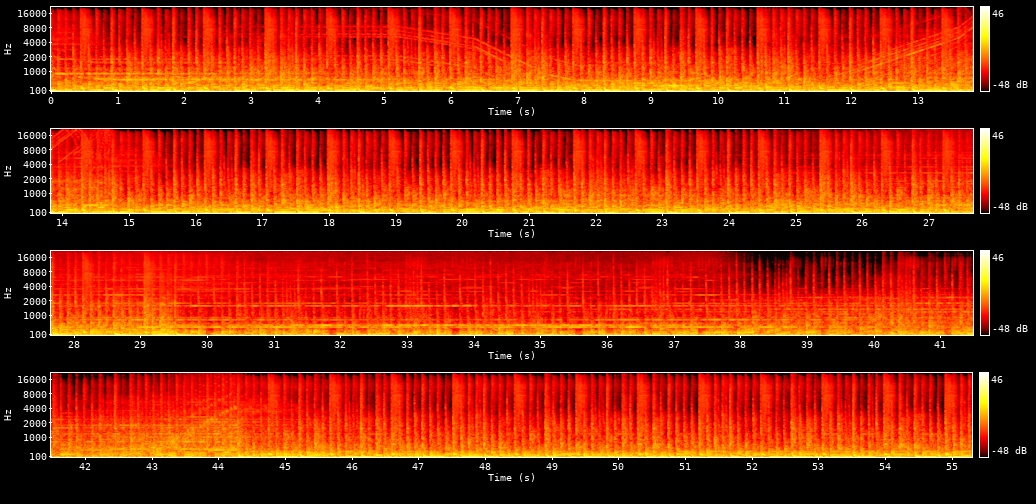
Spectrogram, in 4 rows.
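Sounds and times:
combat music: 0.0 - 55.3.

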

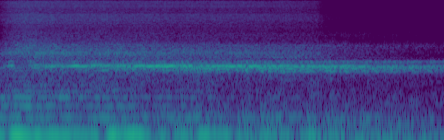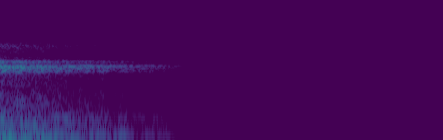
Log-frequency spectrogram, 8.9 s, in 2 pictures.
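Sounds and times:
swamp horror ambience: 0.0 - 5.8.

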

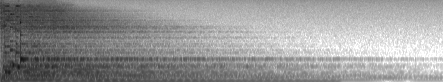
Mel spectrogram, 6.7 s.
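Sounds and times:
retry jingle: 0.0 - 1.9.

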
